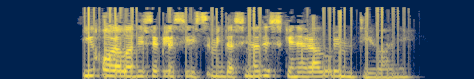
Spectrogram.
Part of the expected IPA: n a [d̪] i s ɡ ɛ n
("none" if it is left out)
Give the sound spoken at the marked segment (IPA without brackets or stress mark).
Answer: d̪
